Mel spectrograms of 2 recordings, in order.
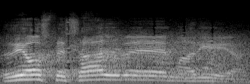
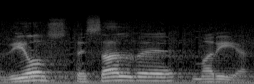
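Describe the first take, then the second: First: It is said very loudly. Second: It is said at normal volume.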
